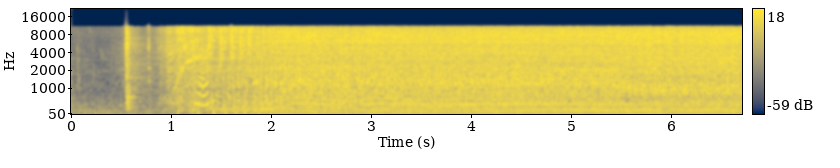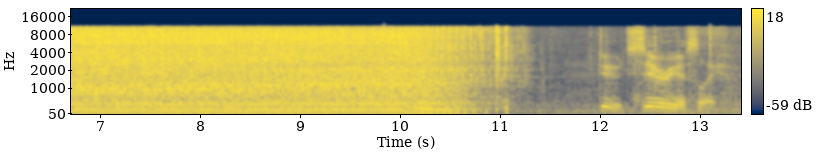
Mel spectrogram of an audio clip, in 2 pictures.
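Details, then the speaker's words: New 21-inch self-propelled Honda-engine lawn mower, first start with fresh oil and gas. Catches on the first pull and settles into a steady, even idle with no misses or knocks; sounds healthy. "hey seriously it just got the oil in there the gas first pull man sounds good i'm telling these honda engines man they've always been good"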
